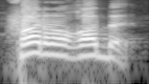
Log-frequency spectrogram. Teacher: الف نہیں پڑھا جائے گا، فا کو ڈائریکٹ رو سے ملائیں گے۔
